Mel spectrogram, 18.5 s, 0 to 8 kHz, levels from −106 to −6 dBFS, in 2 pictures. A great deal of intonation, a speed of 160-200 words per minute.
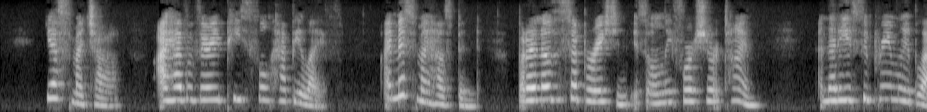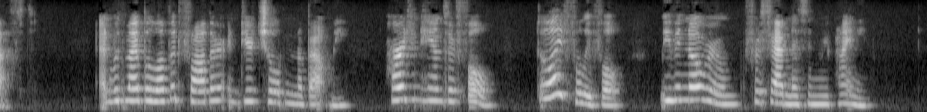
Yes: wide, 6.8 semitones; average, 180 wpm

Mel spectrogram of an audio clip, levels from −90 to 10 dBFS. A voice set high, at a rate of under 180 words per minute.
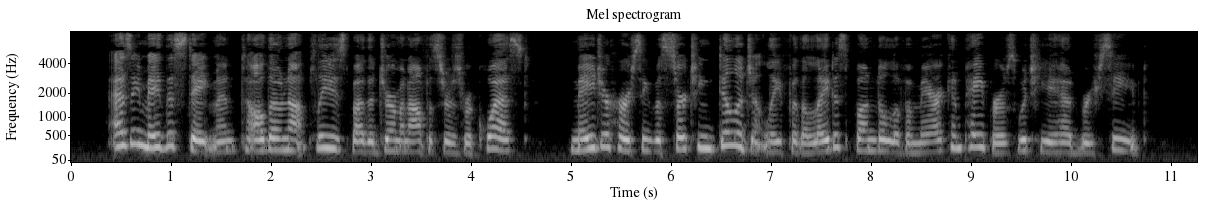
Yes: high, 235 Hz; average, 155 wpm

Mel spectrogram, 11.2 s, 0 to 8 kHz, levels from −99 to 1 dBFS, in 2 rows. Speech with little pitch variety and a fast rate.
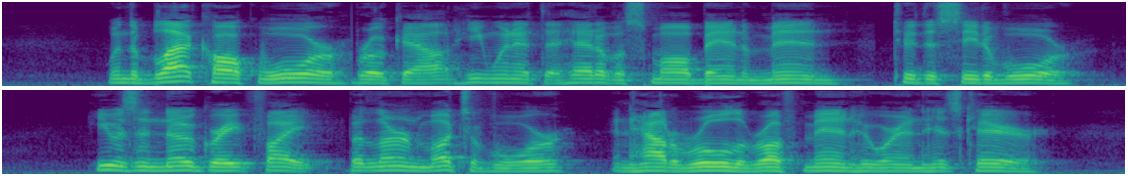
Yes: narrow, 2.2 semitones; fast, 245 wpm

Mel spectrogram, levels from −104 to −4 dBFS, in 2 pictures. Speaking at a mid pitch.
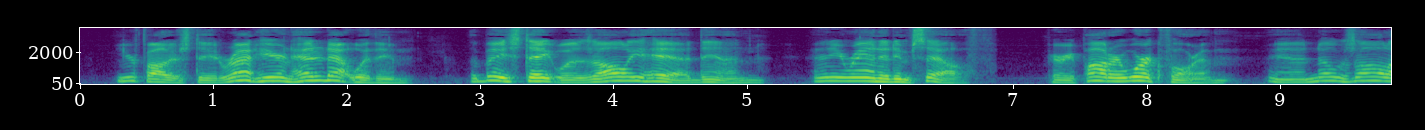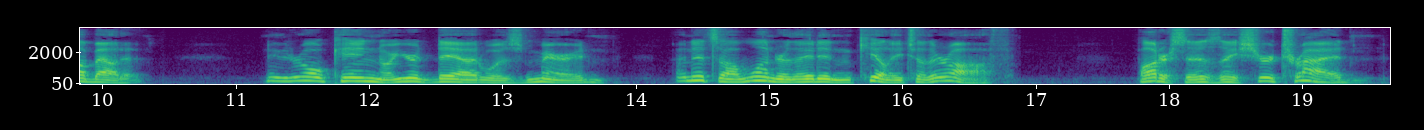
Yes: medium, 150 Hz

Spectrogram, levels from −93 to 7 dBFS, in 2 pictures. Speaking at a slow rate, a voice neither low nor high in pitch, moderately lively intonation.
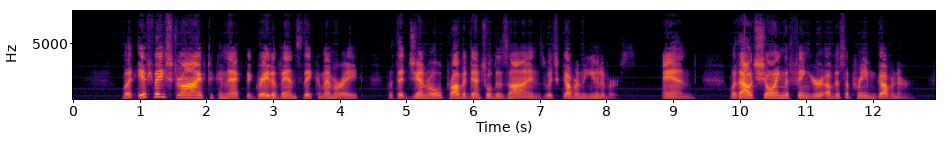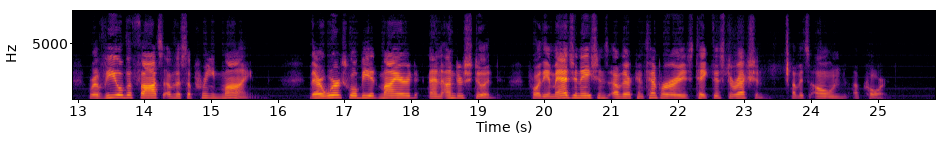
Yes: slow, 130 wpm; medium, 170 Hz; average, 3.4 semitones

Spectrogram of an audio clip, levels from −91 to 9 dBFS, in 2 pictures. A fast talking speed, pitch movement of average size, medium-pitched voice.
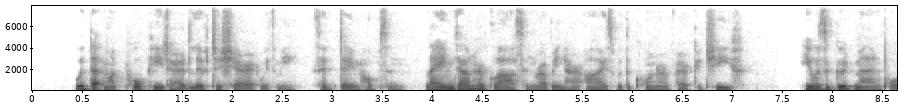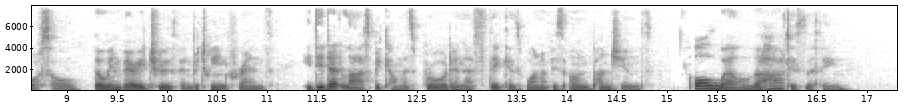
Yes: fast, 230 wpm; average, 3.7 semitones; medium, 175 Hz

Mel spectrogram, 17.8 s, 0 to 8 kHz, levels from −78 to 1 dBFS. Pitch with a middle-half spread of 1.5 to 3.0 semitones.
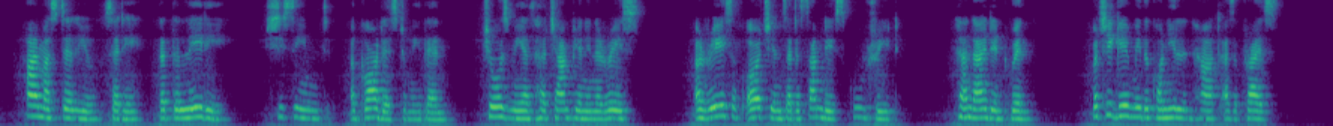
Yes: average, 2.7 semitones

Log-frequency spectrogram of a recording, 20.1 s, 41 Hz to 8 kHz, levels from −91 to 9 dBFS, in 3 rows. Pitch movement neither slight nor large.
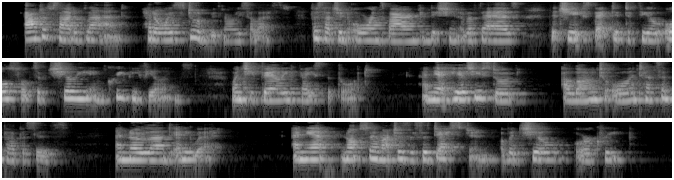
No: narrow, 1.6 semitones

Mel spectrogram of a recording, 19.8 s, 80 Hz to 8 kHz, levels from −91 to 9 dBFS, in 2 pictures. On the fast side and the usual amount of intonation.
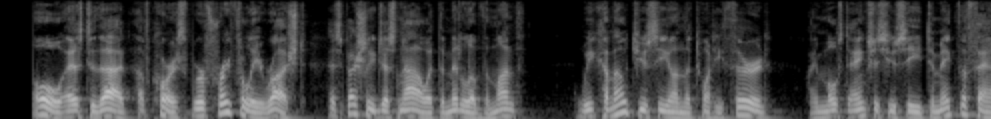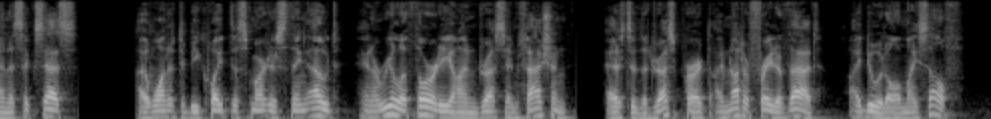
Yes: fast, 225 wpm; average, 3.8 semitones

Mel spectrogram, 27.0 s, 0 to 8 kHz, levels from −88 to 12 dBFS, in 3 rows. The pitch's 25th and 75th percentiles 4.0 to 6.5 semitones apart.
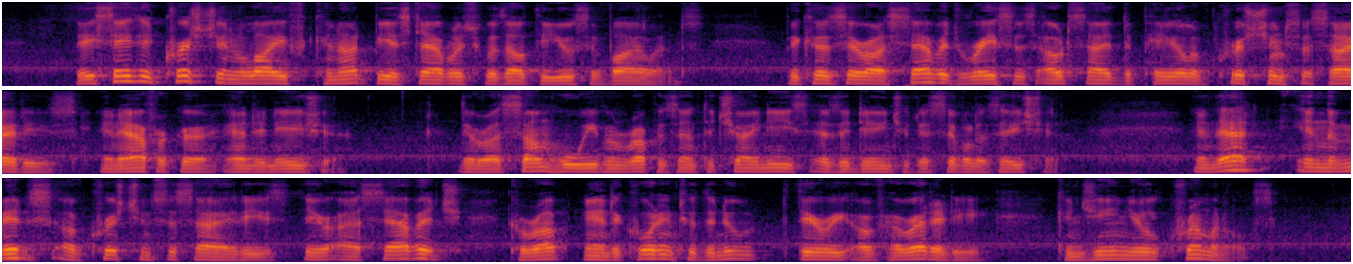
No: average, 2.8 semitones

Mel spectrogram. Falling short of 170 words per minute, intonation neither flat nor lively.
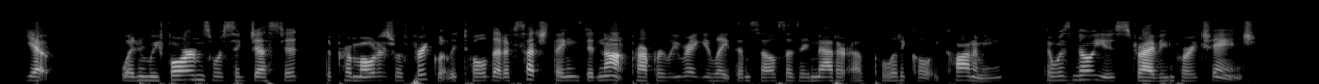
No: average, 150 wpm; narrow, 1.7 semitones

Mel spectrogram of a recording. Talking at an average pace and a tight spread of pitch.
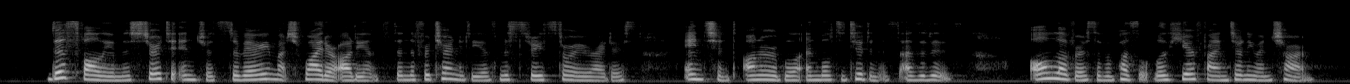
Yes: average, 160 wpm; narrow, 2.3 semitones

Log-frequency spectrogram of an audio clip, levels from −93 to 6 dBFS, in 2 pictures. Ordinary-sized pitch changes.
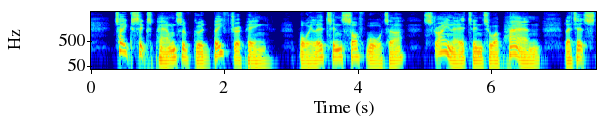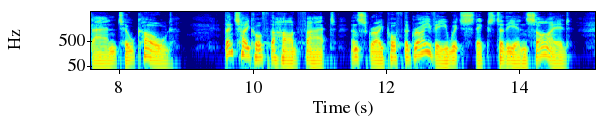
No: wide, 5.7 semitones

